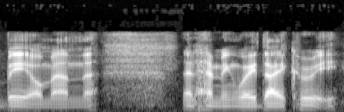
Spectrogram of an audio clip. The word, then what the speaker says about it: Daiquiri: Apropå det, jag har förresten hört att det inte ska uttalas daiquiri utan att eh, det ska typ uttalas daiquiri. Det har jag också hört, men jag tycker det är svårt.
